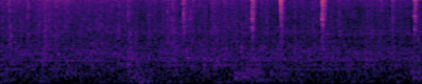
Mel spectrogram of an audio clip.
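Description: Quiet car-cabin background: a faint steady hiss with a few light ticks about a second in, typical of freezing rain landing on the car's roof and glass.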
